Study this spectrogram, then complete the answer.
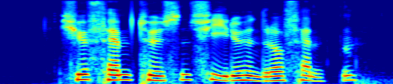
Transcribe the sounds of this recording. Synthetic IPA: çʉːəfɛmt̪ʰʉːsn̩fiːɾəhʉnd̪ɾəoːfɛmt̪n̩

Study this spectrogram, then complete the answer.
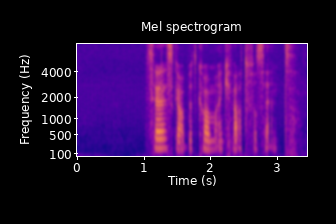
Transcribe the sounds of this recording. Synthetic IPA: sɛlskɑ̰ːpət̪kʰɔmːəɾʔɛ̰nkʰva̰ʈfœʂɛ̰nt̪

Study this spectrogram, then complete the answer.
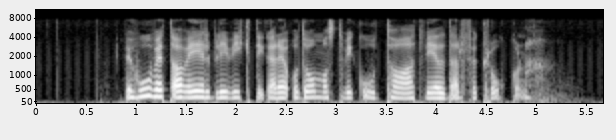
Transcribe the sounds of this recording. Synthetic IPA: b̥ɛɦuːvət̪aveːlbliːɾvɪkt̪ɪɡaɾəʔɔd̪ɔmɔst̪əvɪɡuːd̪̚t̪ʰɑːat̪vɪɛld̪a̰ɾfœɾkʰɾoːkːʊ̰ɳa

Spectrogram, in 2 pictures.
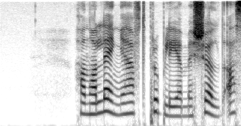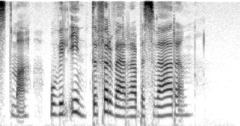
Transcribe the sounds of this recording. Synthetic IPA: hanhaɭɛŋːəhaft̪pʰɾʊbleːmːeːɕœld̪a̰st̪ma̰ | ɔvɪlʔɪnt̪əfœɾværabɛsvæːɾə̰n

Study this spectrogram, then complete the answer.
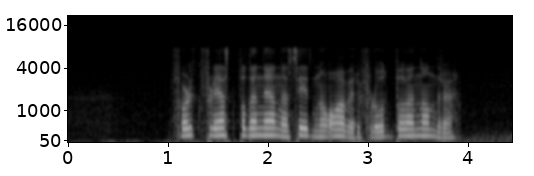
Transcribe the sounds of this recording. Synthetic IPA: fɔɽkfɽeːst̪̚pʰoːd̪ɛneːnəsiːd̪n̩oːʔoːʋəɾfɽuːd̪̚pʰoːd̪ɛnɑnd̪ɾə

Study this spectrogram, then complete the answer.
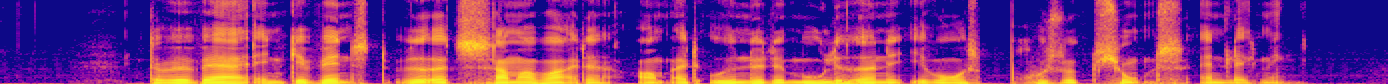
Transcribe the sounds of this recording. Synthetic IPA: d̥ɑ̈ʋe̝ʋæːɐʔe̝nɡ̥e̝ʋe̝n̰sd̥ʋe̝ð̞ˠæd̥sɑ̈mɑ̈ːb̥ɑ̈ɪ̰d̥əʔɒ̽mʔæd̥uð̞ˠnøɾ̥əmuːlihe̝ð̰ˠɐnəʔiʋɒːspʰʁo̝duɡ̥ɕo̝̰ːnsænleɡ̥ne̝ŋ

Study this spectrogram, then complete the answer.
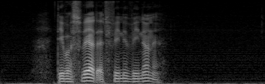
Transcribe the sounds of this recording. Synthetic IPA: d̥e̝ʋɑ̈sʋæɐ̰d̥æd̥fe̝nəʋe̝nɐnə

